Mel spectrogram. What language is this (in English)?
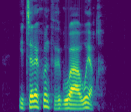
Kabyle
